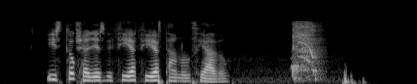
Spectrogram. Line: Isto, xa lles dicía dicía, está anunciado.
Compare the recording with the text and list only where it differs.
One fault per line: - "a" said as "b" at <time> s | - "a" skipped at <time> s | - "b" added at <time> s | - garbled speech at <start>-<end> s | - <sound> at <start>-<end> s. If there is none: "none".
- cough at 2.9-3.3 s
